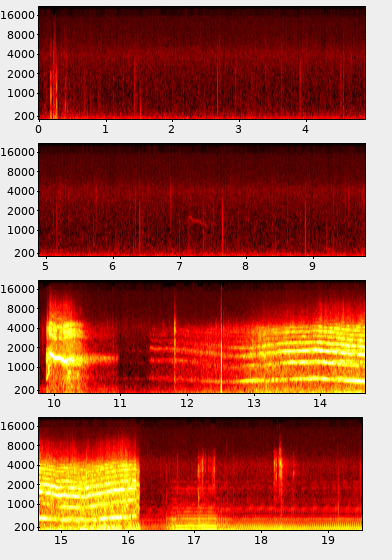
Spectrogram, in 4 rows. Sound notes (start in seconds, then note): 9.8 yelling; 11.4 sirens alarming; 16.7 ominous music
